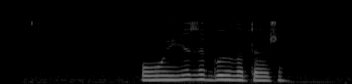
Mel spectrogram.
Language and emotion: Russian, neutral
